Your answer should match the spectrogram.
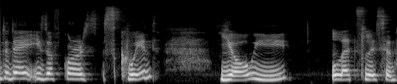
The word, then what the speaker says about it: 鱿鱼: 鱿鱼. Let's listen how natives pronounce it. 鱿鱼.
